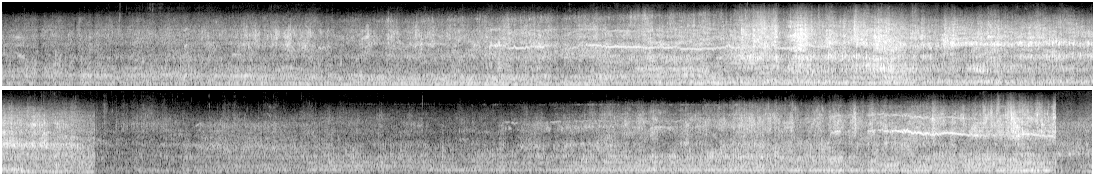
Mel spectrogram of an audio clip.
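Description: Offshore racing powerboats running flat out past the shore, their engines a heavy drone with a gliding high whine. The sound swells as a boat comes past, cuts off suddenly about twelve seconds in, then builds again as another boat approaches and cuts off near the end.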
